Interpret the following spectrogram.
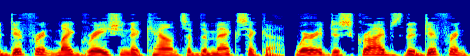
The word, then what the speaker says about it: Mexica: referred to themselves as Mexica, Nahuatl pronunciation, Mi-Ica, a tribal designation that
